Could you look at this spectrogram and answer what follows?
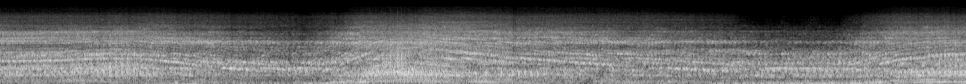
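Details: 2004 Jeep Liberty engine blipped up and back down: a fast, clattery clacking that rises with revs; the source can't be pinned down by ear.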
